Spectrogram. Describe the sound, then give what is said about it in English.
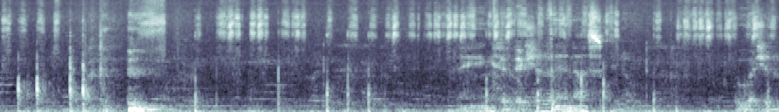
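Pen scratching on paper as notes are written down, a long run of many short rubbing strokes over about ten seconds, with quiet voices talking underneath. “Let's write all this down.”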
